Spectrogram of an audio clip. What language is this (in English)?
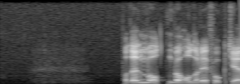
Norwegian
